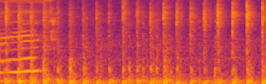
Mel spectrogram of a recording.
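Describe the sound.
Rapid, steady tapping on a computer keyboard, slammed to make a drumroll, fairly loud, with a brief high whining tone at the very start.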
